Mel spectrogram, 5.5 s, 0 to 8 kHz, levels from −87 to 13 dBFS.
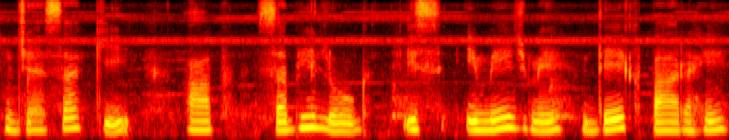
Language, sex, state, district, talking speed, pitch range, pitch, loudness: Hindi, male, Himachal Pradesh, Shimla, 120 wpm, 145-170 Hz, 150 Hz, -19 LUFS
